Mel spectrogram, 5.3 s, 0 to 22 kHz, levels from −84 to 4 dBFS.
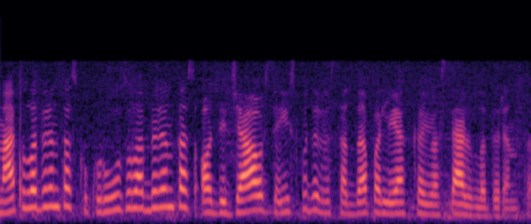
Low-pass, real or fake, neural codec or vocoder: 7.2 kHz; real; none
